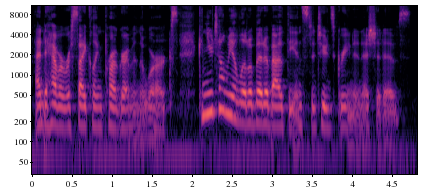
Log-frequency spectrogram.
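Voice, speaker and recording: A woman's voice: lowish voice, lively intonation, fast, vocal fry, a little mellow. A woman hosting a radio interview who asks her questions in a polished, conversational way. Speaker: radio host.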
